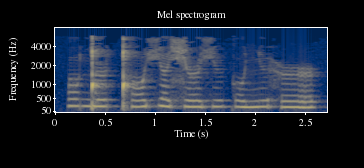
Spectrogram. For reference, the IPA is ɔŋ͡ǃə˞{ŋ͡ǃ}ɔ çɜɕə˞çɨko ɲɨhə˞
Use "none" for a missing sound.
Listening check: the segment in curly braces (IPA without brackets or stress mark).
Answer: ǃʰ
